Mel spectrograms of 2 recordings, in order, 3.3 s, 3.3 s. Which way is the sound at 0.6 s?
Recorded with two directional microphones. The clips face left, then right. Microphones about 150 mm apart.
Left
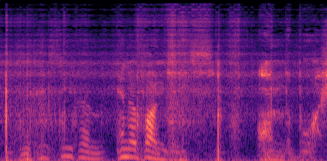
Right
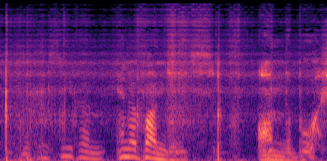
15° left (ahead or behind).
